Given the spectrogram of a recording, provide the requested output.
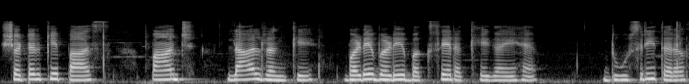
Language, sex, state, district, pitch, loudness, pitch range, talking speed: Hindi, female, Chandigarh, Chandigarh, 215 Hz, -14 LUFS, 200-230 Hz, 130 wpm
